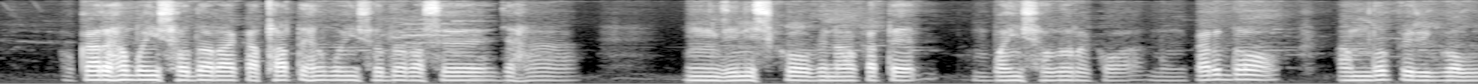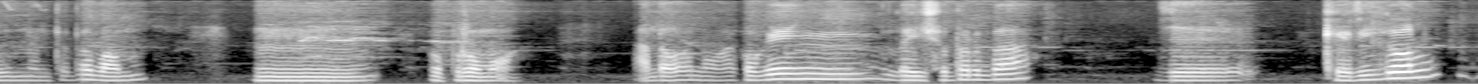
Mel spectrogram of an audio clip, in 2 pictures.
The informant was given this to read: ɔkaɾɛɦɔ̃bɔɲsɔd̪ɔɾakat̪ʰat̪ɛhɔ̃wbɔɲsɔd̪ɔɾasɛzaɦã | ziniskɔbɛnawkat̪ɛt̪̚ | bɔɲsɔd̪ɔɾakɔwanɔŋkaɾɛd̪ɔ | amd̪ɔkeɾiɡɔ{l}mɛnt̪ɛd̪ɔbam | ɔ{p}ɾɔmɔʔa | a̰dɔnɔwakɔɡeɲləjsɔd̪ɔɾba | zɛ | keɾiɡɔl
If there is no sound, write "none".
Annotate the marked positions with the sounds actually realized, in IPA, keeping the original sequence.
l, p

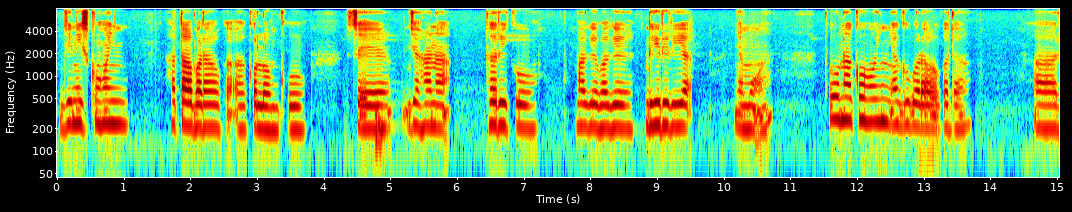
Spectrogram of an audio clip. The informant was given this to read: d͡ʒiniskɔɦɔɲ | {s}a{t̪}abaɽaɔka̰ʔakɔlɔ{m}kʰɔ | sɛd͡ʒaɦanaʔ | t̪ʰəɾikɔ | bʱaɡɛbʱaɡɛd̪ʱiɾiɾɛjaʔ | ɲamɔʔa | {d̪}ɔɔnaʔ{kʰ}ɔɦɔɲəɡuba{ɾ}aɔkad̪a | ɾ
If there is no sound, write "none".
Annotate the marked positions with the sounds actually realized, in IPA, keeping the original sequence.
h, t̪, m, t̪, k, ɽ

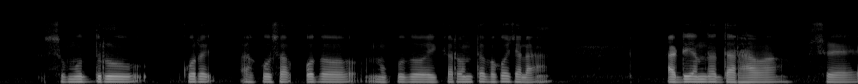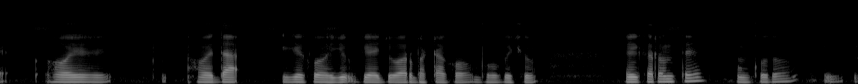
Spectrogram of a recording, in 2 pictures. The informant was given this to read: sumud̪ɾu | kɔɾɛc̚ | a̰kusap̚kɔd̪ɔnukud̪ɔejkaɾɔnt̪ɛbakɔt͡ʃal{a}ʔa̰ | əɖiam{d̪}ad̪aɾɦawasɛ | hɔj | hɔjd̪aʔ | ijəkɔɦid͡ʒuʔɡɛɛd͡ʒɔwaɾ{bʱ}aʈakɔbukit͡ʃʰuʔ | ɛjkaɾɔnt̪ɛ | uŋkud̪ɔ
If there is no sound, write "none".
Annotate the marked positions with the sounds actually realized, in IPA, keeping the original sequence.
a, d̪, bʱ

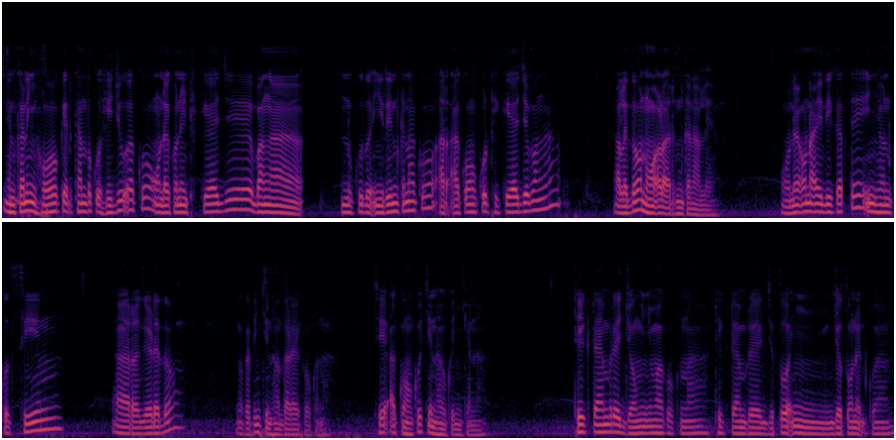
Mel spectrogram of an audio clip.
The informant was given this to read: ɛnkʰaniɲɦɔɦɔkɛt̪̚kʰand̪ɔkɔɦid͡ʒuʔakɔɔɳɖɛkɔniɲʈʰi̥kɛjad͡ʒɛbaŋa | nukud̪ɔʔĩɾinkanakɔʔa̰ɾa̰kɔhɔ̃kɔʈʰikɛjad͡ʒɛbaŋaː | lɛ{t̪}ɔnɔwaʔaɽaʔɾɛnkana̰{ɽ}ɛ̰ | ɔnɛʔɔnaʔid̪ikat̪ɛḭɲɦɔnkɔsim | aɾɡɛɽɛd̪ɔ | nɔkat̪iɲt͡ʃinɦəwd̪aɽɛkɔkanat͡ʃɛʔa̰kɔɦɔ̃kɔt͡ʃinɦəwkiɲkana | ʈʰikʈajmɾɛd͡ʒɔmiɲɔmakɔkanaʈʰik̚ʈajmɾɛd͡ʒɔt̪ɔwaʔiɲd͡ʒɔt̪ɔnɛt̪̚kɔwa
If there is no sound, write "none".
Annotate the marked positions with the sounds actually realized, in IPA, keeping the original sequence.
d̪, l

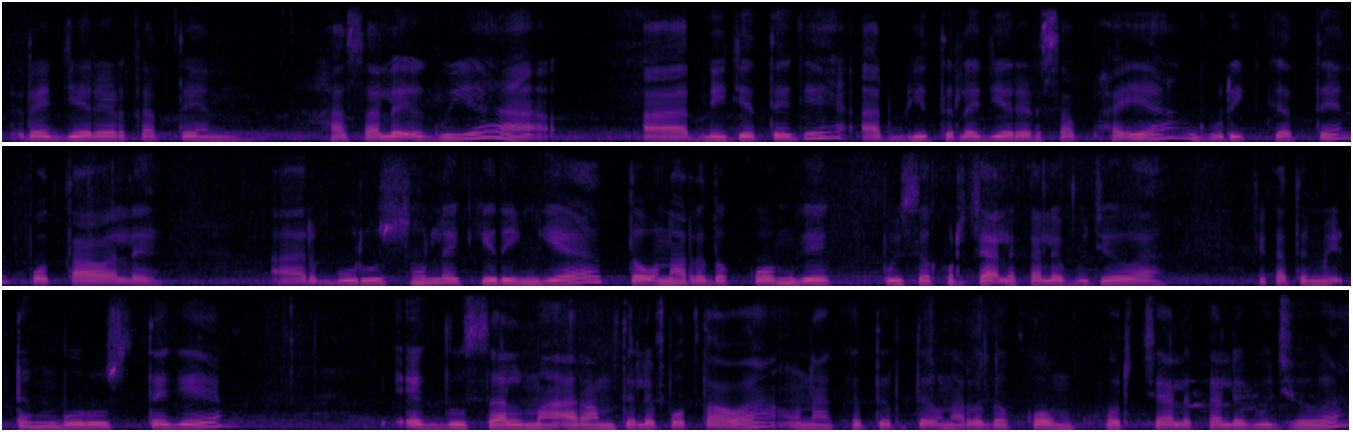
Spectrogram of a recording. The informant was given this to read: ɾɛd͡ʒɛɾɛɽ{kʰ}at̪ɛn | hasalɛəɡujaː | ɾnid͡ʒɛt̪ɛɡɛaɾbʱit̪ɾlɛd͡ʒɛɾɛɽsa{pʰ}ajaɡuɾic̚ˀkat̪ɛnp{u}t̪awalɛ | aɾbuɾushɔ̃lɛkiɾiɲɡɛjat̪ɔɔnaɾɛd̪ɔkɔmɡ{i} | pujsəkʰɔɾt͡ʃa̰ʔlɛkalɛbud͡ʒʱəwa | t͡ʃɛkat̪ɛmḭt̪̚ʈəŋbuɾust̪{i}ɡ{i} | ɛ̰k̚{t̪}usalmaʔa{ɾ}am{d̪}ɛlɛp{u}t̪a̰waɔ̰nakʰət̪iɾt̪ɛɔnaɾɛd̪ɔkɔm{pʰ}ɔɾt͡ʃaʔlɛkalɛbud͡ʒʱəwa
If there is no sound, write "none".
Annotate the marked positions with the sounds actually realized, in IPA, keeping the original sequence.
k, pʰ, ɔ, ɛ, ɛ, ɛ, d̪, ɾ, t̪, ɔ, kʰ

